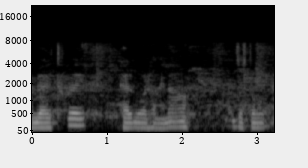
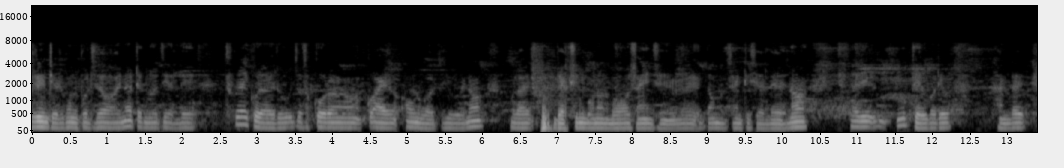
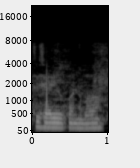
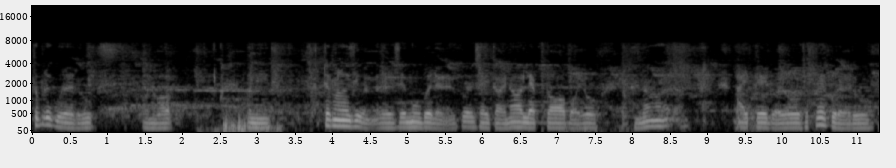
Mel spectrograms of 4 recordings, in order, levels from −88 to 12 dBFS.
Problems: constant background noise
